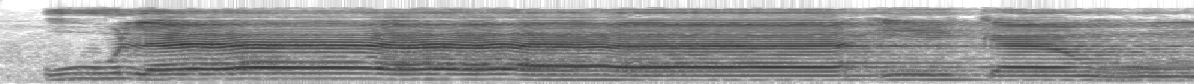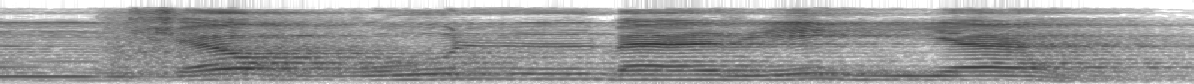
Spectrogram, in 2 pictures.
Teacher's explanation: Kemudian la itu dibaca panjang 4 harakat. Kenapa? Karena lam ada mad alif, ya.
